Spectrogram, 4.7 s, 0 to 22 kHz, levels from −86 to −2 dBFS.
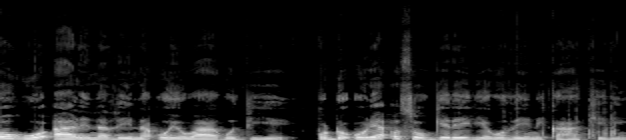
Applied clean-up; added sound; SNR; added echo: none; none; none; none.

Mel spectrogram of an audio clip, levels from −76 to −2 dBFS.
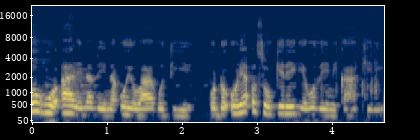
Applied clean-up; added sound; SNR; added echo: classical method Wiener filter.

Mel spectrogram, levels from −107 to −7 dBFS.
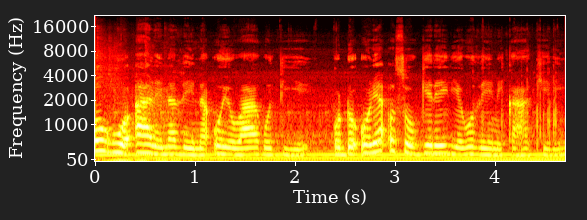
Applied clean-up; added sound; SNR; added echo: none; Engine starting / Bus + Organ; 10 dB; none.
